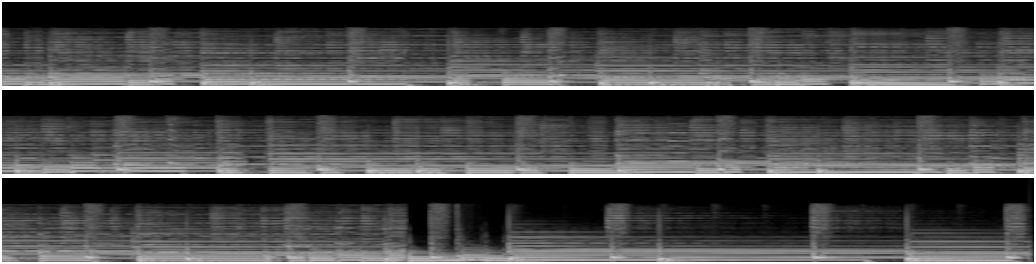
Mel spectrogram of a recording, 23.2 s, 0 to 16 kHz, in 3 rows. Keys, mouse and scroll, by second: 0.7 click, 3.5 click, 4.7 click, 9.2 scroll down 2, 10.2-10.5 scroll up 2, 11.0 click, 12.8 click, 15.4 click, 16.9 click.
